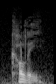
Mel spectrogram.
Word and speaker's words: Kali: Short A, short I. Kali, the person.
